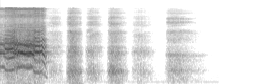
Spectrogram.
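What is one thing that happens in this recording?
A cartoon cat speaks in a high, squeaky voice.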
